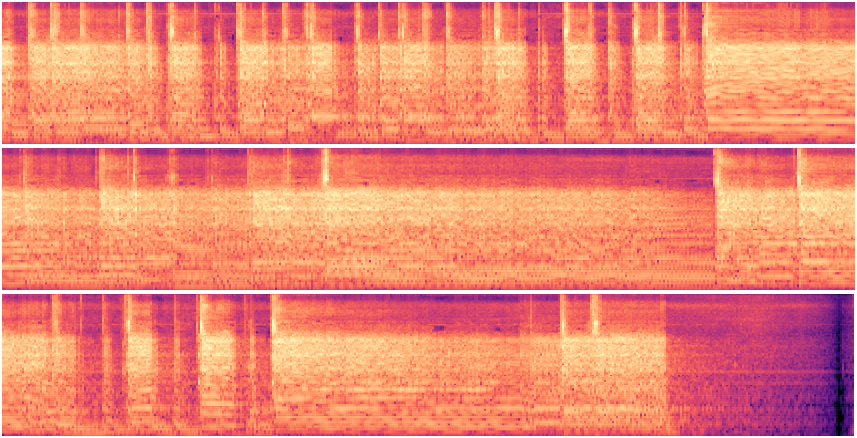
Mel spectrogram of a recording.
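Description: Heavily distorted electric guitar through a high-gain amplifier, playing dense sustained chords and riffs loud and continuous, with brief breaks before the sound cuts out at the end.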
